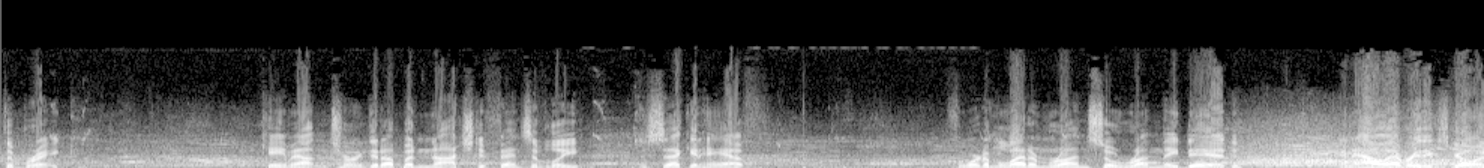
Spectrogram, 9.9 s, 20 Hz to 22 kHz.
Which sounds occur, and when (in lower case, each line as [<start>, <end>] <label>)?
[0.00, 0.53] male speech
[0.00, 9.85] speech babble
[0.43, 0.71] squeal
[1.71, 3.83] male speech
[1.73, 1.99] basketball bounce
[2.23, 2.43] basketball bounce
[2.62, 2.85] basketball bounce
[3.31, 3.52] basketball bounce
[3.83, 4.12] squeal
[4.20, 4.97] male speech
[4.22, 4.48] basketball bounce
[4.25, 4.42] squeal
[5.00, 5.43] squeal
[5.26, 5.72] basketball bounce
[6.33, 8.29] male speech
[8.16, 9.85] shout
[9.01, 9.85] male speech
